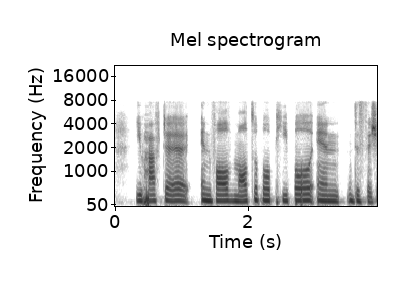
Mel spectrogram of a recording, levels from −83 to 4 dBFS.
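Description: Throughout, the speech has a breathy, grainy upper edge, likely from Bluetooth LC3 compression at a low bitrate: a spectrogram shows patchy, noise-filled high frequencies instead of clean harmonics. Lost LE Audio frames at 0.46–0.52 s, just before "to involve multiple", and at 2.79–2.82 s, just after it, leave 50 ms and 20 ms smears where repeated, noise-signed spectra replace the speech. These appear as blurred, harmonic-less patches.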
